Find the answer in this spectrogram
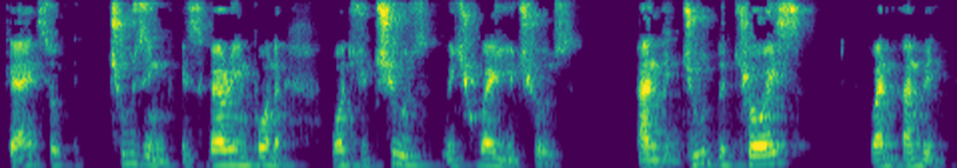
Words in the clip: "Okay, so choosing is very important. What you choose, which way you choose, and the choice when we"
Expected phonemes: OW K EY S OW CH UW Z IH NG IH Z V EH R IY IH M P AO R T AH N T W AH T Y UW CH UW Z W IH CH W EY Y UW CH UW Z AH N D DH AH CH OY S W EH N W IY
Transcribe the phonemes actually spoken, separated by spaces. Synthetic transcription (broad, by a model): K EY S OW CH UW Z IH NG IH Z V EH R IY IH M P AO R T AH N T W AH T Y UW CH UW Z W IH CH W EY Y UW CH UW Z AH N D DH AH CH OY S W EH N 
